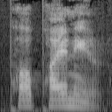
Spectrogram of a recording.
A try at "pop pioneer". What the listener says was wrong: Got to pronounce that with more air. Pop Pioneer. Pop Pioneer.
